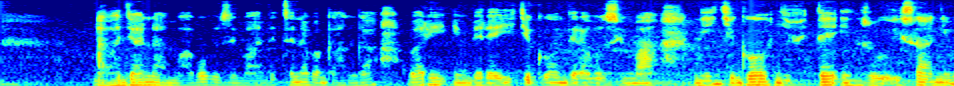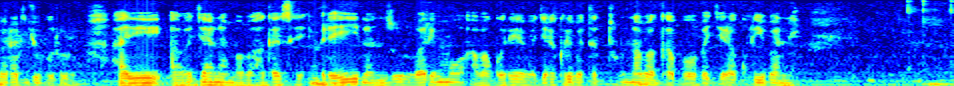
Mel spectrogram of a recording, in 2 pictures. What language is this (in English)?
Kinyarwanda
